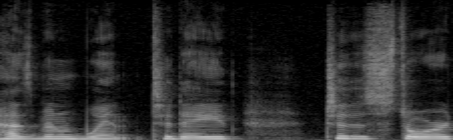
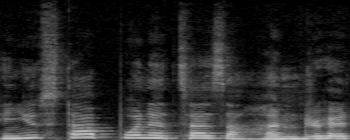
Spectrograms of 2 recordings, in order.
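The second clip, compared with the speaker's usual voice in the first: light, playful, joking tease, pitched up; 5 semitones higher than usual. The speaker retells a remark made to the grocery cashier, retelling teasing the cashier. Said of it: "I was teasing the cashier".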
